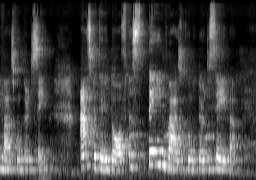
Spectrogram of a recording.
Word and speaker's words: pteridófitas: Bom, outro grupo são das pteridófitas, ou pteridófitas, né? O P é mudo.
